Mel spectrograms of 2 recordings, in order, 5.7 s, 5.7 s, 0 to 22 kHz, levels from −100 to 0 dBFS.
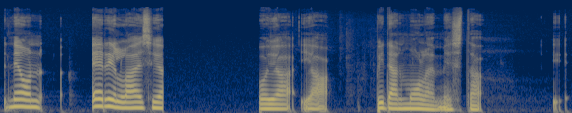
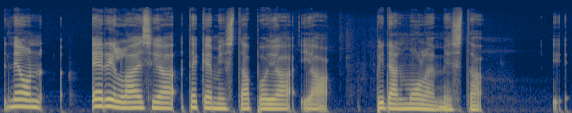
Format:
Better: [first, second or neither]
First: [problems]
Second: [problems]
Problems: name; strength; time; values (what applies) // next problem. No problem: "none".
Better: second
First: audio cutting out; at 1.5 s for 1 s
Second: none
